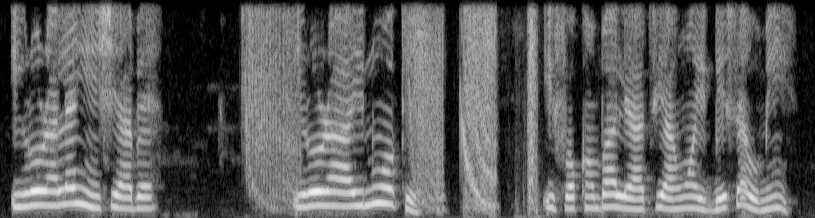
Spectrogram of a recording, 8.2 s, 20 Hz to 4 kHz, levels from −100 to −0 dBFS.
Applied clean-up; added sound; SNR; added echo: none; Packing tape, duct tape; 10 dB; none.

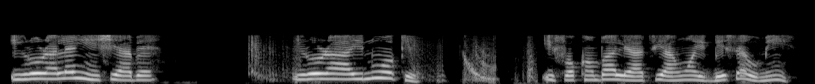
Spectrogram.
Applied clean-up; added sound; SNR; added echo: neural mask model RNNoise.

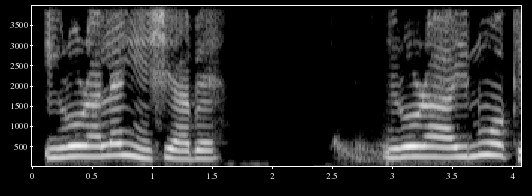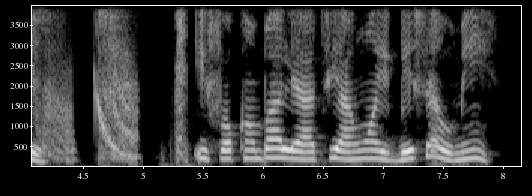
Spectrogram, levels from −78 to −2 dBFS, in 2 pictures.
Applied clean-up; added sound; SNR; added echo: neural mask model Resemble Enhance denoiser.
